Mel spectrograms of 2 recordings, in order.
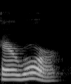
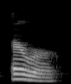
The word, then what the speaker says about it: error: Don't make an error when you're pronouncing the word error. Don't say error, say error, okay?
